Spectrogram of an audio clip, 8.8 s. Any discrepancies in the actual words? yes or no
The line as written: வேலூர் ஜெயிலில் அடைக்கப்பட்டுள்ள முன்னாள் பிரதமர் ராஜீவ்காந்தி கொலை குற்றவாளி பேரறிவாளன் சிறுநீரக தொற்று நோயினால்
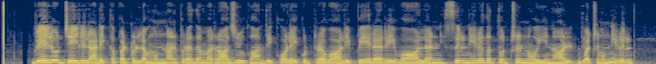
yes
